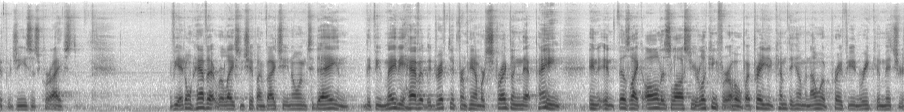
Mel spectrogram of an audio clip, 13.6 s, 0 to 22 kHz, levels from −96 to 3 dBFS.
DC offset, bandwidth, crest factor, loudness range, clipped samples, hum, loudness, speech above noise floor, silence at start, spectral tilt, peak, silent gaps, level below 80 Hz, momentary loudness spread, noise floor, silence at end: under 0.1%; over 20 kHz; 20 dB; 3 LU; under 0.1%; none; -25 LUFS; 27 dB; 0 s; -4.5 dB/octave; -6 dBFS; none; -64 dBFS; 10 LU; -52 dBFS; 0 s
